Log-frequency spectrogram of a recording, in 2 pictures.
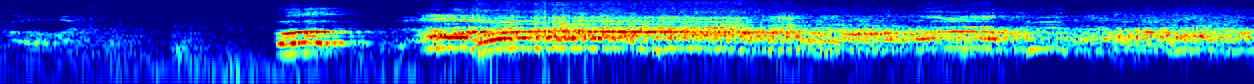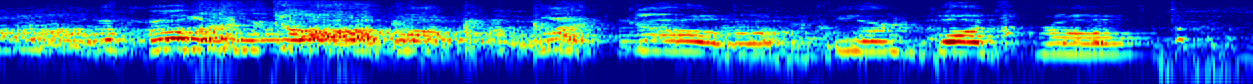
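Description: A young man shouts and yells loudly close by.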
